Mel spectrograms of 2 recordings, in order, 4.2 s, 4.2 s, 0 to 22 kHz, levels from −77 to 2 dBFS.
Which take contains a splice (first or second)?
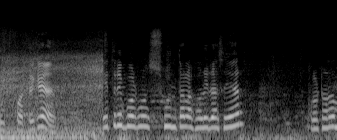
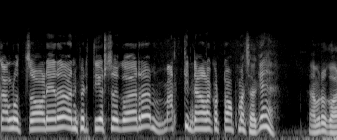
first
